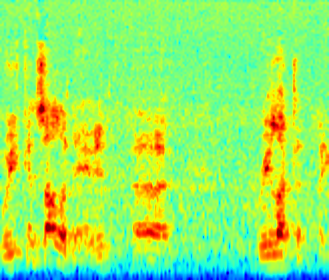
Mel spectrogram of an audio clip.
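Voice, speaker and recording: The voice shows ordinary pitch variation, with noticeable background noise and audible room echo. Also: man. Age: 80s+. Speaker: Masonic lodge treasurer and longtime member. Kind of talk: interview. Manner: halting, many fillers and repeats.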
